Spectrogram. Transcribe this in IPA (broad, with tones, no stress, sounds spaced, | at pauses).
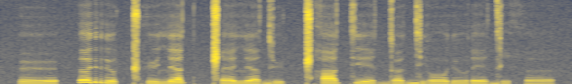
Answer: ø˨ | ə˦ rʲ o˨ ǁʰ y˨ lʲ a˦ tʲ ǁ ɛ˨ lʲ a˨ d y˨ ǁʰ a˦ tʲ e˦˨ d œ˦ d j o˨ ɾʲ u˦ ɾ e˨ d i˨ h ə˨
